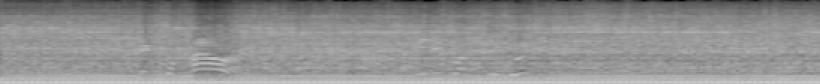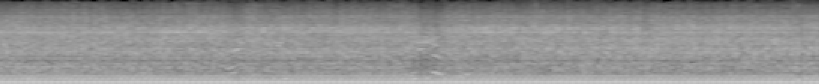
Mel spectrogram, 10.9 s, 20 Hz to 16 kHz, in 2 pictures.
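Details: Honda GX390 generator engine started (damaged power board, suspected water leak short; switch also needing replacement): steady even single-cylinder beat at constant governed speed, no misses, knocks or surging; normal running.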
